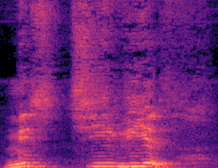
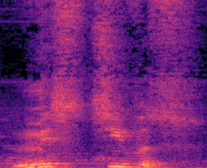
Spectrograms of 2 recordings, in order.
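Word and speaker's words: mischievous: मिसचीवियस। इट is wrong pronunciation. Always be alert from this. This is मिसिवस। How will pronounce it मिसवस इट इज नॉट मिसवियस और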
